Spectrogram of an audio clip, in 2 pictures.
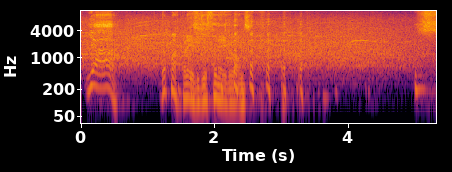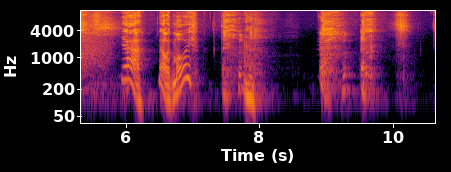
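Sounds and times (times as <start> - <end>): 
speech: 0.1 - 3.9, 5.0 - 8.1, 9.2 - 9.7
laughter: 1.1 - 4.0
person coughing: 7.4 - 8.2, 8.9 - 9.9.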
